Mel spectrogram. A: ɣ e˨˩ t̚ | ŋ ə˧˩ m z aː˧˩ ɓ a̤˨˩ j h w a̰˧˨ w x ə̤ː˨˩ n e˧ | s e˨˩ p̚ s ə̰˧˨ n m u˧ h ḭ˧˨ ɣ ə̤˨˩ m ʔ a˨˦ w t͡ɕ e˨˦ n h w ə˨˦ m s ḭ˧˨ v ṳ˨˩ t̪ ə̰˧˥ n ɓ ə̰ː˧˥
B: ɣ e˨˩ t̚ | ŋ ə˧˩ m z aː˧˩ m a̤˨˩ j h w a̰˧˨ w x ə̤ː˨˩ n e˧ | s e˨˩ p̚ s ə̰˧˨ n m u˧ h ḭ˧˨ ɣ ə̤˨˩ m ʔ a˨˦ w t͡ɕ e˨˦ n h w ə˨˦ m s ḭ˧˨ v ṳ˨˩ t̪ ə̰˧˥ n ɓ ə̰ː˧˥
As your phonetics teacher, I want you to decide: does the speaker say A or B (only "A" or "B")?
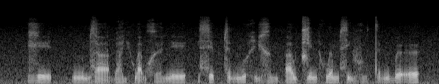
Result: A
